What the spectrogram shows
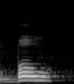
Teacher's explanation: apagamento da estrutura da líquida intervocálica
